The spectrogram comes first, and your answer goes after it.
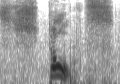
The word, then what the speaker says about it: Staltz: that number four JC that is Staltz. He said there is an L in there.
